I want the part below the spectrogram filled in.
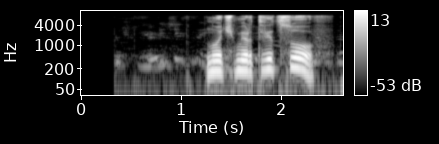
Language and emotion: Russian, neutral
